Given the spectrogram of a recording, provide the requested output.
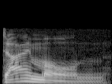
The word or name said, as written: daimon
